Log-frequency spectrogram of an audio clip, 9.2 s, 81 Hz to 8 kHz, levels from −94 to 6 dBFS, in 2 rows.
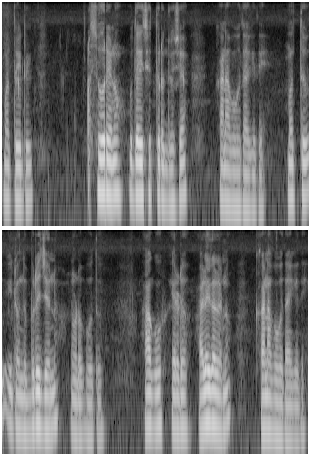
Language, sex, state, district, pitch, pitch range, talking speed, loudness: Kannada, male, Karnataka, Koppal, 135 Hz, 125-150 Hz, 100 wpm, -19 LUFS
